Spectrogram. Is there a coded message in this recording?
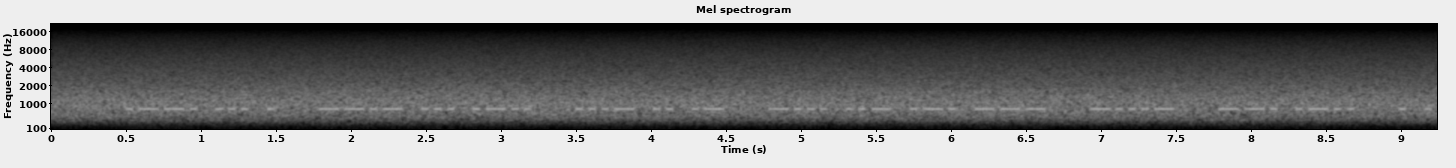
Yes: Morse code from 0.4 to 9.2 s, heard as a keyed tone, machine-sent, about 28 wpm, 810 Hz, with heavy radio static and a narrow filter. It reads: PSE QSL VIA BURO <BT> GL …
